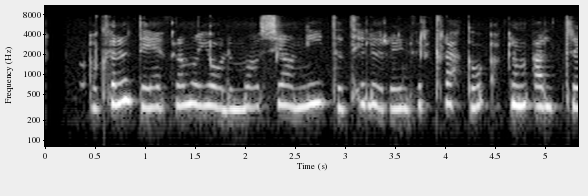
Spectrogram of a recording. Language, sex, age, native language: Icelandic, female, 18-19, Icelandic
